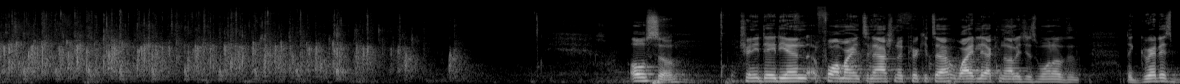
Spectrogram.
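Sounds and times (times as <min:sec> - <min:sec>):
audience applause: 0:00.0 - 0:04.8
speech: 0:06.3 - 0:11.8.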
